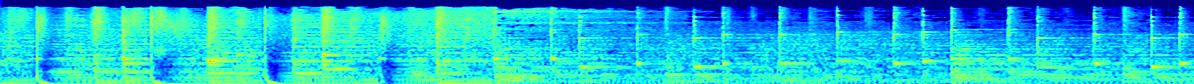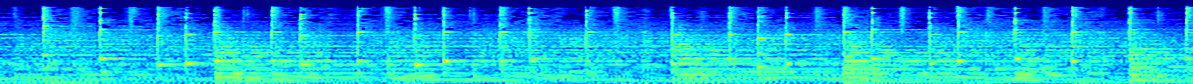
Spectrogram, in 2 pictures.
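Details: Loud electronic background music with a steady beat and bright synth tones throughout, and no animal calls audible.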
